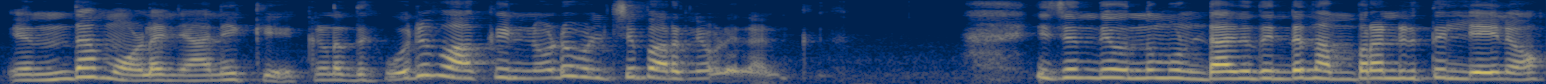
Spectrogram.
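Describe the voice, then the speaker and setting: A woman's voice: sits high, fairly quick, darkish tone, lightly acted. A woman voicing a worried older mother from Malappuram who pleads anxiously, with a Malappuram accent. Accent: Malappuram Malayalam.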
